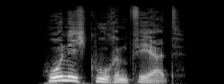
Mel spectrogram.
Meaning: gingerbread horse
- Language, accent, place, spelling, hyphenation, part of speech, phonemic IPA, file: German, Germany, Berlin, Honigkuchenpferd, Ho‧nig‧ku‧chen‧pferd, noun, /ˈhoːnɪçˌkuːxənˌp͡feːɐ̯t/, De-Honigkuchenpferd.ogg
